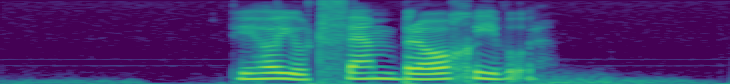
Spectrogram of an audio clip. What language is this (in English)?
Swedish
